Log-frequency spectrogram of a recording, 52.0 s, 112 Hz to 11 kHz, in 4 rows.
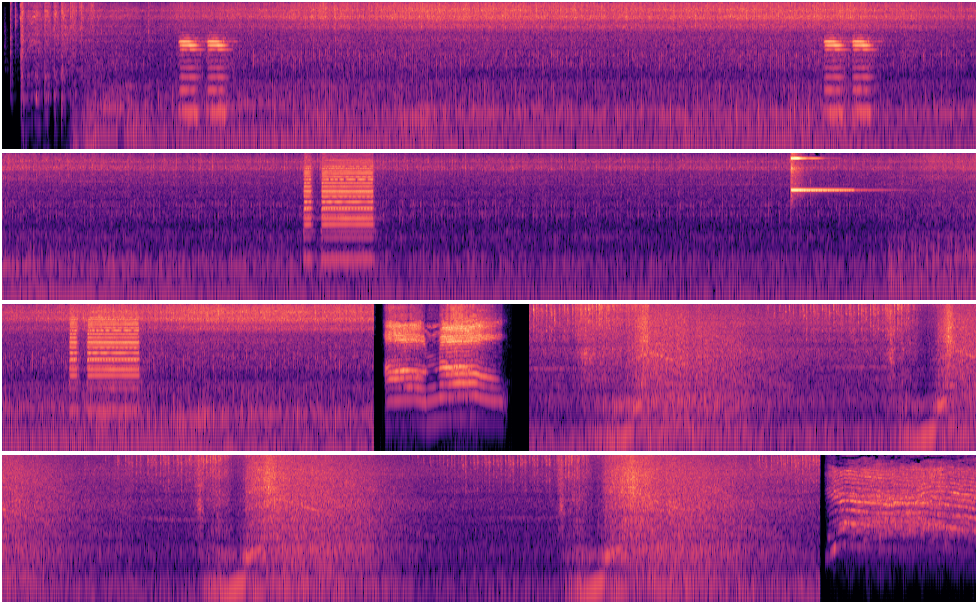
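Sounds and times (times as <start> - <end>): vehicle engine running: 1.6 - 31.0, 33.0 - 49.9
horn honks: 2.3 - 3.3, 10.8 - 11.9, 17.0 - 18.1, 26.7 - 28.1
sharp ringing ping: 23.5 - 24.9.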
